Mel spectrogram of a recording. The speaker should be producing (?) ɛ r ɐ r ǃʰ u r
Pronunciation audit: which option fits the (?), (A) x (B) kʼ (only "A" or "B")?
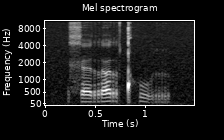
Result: A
